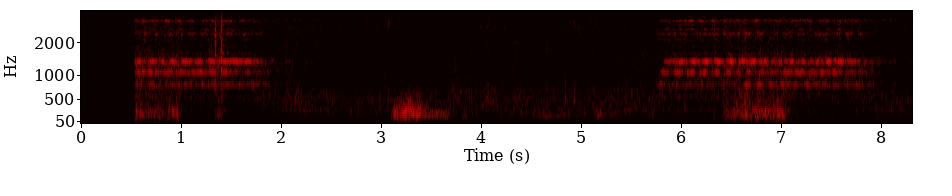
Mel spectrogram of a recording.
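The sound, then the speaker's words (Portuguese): A telephone rings in two shrill, warbling bursts separated by a pause of a few seconds. The ringing sounds thin and tinny, with a soft muffled thump in between and no talking. “Nossa, como toca o telefone aí, É porque como a gente está trabalhando assim, a gente manda, faz a ligação, né?”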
